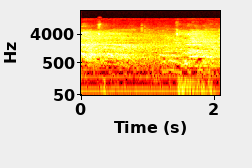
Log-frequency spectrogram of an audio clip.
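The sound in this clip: Basketball dribbling during a women's game, with low thuds of the ball against the court under a steady wash of crowd noise and a commentator's voice.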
